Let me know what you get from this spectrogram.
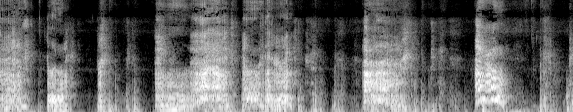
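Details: Playful poodle dog growling during play. Rough, noisy growls come in uneven bursts of one to two seconds, separated by short pauses, across about eleven seconds.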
